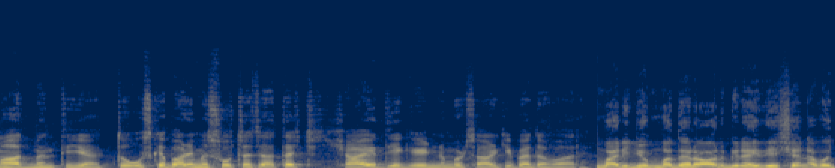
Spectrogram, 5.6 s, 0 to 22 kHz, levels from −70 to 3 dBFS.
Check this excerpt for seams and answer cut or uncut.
cut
